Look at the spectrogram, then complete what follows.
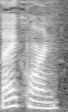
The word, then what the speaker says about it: Leghorn: shanghai's and the white leghorn phoebe when she pronounces this word leaves out the h embarrassing heavily on the last syllable so that it rhymes with begone as i was sitting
